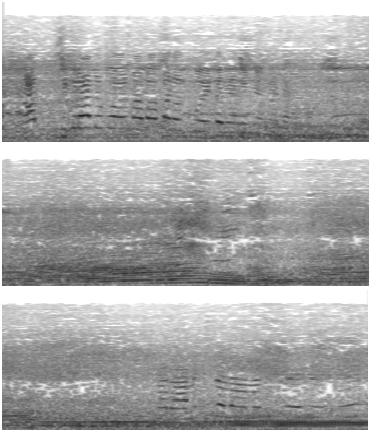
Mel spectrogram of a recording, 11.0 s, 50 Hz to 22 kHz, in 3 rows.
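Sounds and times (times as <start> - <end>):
vehicle passing by: 3.6 - 11.0.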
